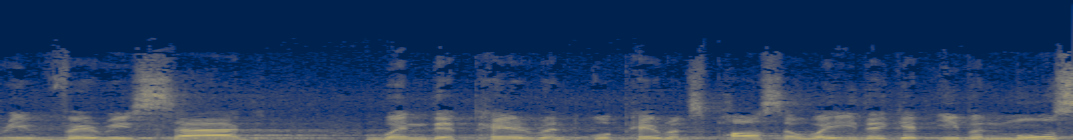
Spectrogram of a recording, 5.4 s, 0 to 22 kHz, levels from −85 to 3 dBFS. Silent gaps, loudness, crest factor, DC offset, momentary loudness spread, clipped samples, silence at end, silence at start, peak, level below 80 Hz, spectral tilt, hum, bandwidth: none; -27 LUFS; 16 dB; under 0.1%; 8 LU; under 0.1%; 0 s; 0 s; -12 dBFS; -54 dBFS; -3.5 dB/octave; none; 15 kHz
